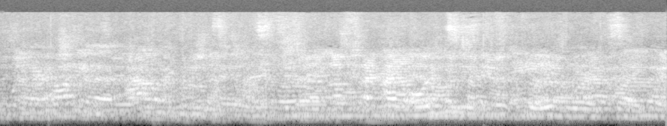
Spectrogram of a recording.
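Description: Background chatter: several people talking at once, with overlapping voices and no single clear speaker.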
